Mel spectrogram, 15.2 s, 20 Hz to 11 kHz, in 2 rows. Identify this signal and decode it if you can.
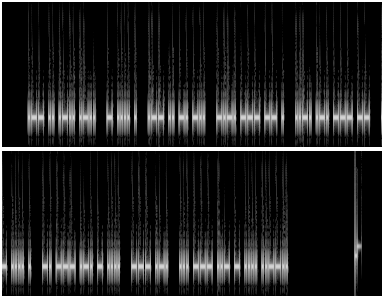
Morse code, heard as a keyed tone, about 34 wpm, 700 Hz. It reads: WILL THE WIND COME FROM THE NORTH OR SOUTH?
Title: Sentences from Top 1000 Words - Review Part 2 - 35wpm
